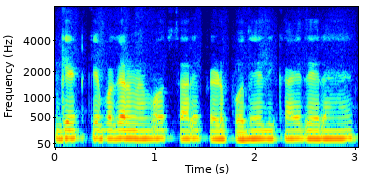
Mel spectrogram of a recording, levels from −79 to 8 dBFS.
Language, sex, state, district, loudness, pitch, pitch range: Hindi, male, Jharkhand, Deoghar, -19 LUFS, 125 Hz, 120-130 Hz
